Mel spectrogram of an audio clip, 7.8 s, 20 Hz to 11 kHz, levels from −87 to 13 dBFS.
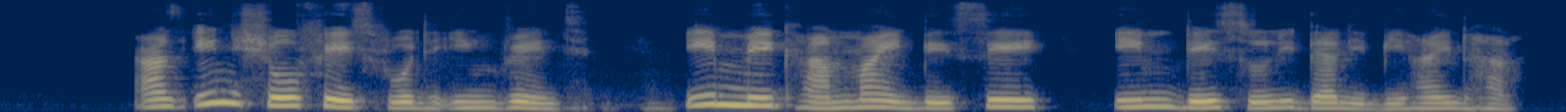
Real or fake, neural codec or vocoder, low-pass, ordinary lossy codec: fake; autoencoder, 22.05 kHz, a latent of 192 numbers a frame, VITS, trained on one speaker; 9.9 kHz; AAC, 48 kbps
